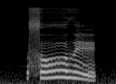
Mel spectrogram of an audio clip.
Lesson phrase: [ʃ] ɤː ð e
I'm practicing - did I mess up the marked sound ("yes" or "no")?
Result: yes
